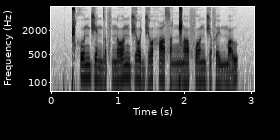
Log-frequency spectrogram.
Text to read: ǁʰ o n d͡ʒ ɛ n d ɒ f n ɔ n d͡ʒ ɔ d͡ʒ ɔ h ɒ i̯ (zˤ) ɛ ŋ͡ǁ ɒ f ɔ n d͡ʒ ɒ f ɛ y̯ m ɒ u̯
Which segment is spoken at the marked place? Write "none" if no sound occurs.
sˤ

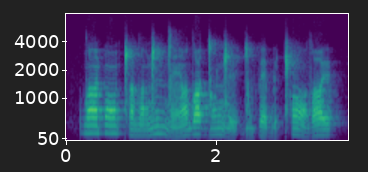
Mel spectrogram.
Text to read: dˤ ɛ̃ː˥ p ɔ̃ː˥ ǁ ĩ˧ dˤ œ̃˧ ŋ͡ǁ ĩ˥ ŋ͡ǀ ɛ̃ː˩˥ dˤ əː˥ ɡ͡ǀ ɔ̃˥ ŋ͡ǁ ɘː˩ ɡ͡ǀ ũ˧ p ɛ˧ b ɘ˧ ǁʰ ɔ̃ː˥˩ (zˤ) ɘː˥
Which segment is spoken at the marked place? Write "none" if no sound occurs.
zˤ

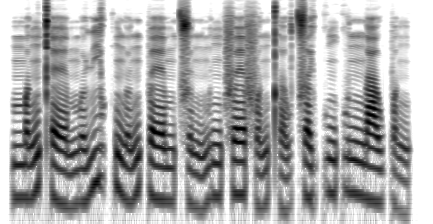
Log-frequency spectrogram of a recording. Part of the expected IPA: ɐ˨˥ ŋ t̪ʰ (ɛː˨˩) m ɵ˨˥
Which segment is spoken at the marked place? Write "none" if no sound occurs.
ɛː˨˩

